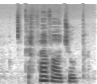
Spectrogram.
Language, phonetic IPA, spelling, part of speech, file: Polish, [kr̥faˈvɔd͡ʑup], krwawodziób, noun, LL-Q809 (pol)-krwawodziób.wav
